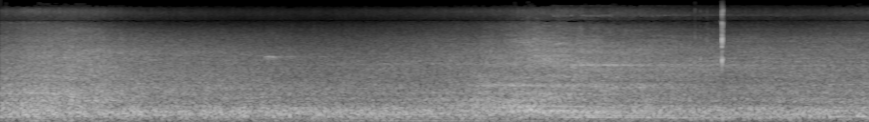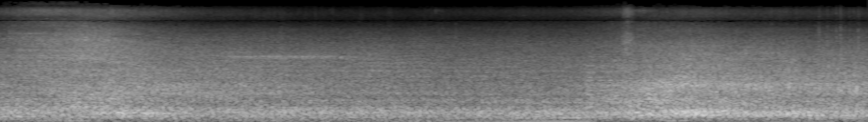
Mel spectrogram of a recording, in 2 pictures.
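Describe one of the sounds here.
Traffic hums steadily on a nearby city road.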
